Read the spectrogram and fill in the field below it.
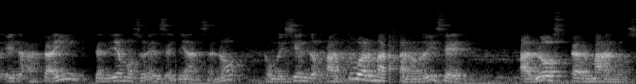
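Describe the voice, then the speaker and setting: A man with an Argentine accent preaches, reading scripture and breaking it down with questions to the congregation. His voice is somewhat high, bright and edged with gravel. The echo of a church hall rings around him. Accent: Argentine Spanish. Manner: reads scripture aloud and explains it, asks the congregation questions. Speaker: pastor.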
